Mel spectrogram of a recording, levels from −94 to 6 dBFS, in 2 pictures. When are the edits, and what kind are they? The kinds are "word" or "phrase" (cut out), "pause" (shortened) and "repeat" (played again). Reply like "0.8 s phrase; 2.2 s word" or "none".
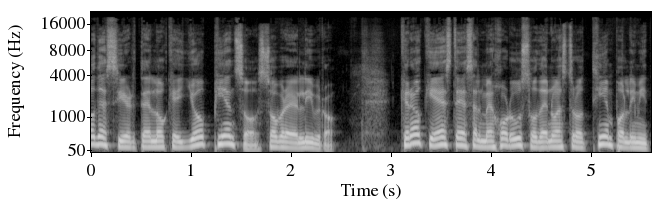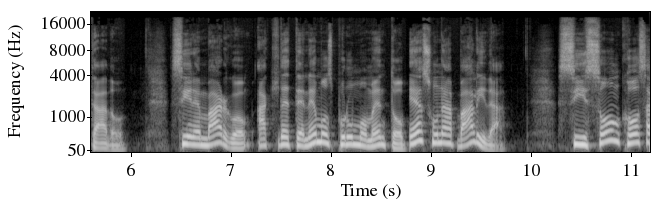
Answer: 7.5 s word; 8.8 s word; 9.3 s word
